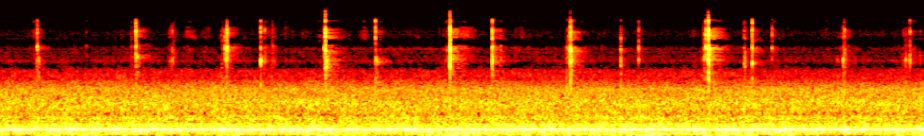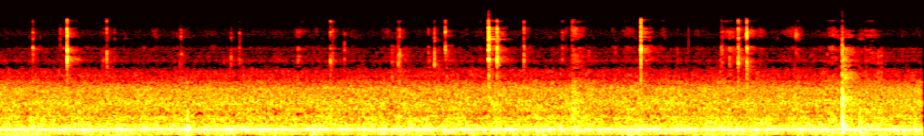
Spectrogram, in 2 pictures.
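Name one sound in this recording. A needle scratches lines into a bar of soap, with sharp little clicks.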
